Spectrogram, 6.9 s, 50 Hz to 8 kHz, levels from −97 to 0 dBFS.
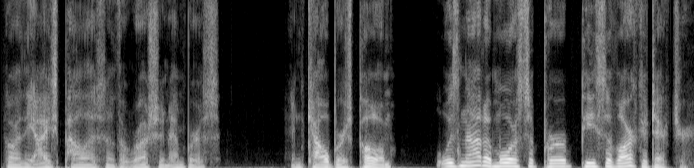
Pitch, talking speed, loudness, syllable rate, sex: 120 Hz, 180 wpm, -18 LUFS, 5.8 syllables/s, male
